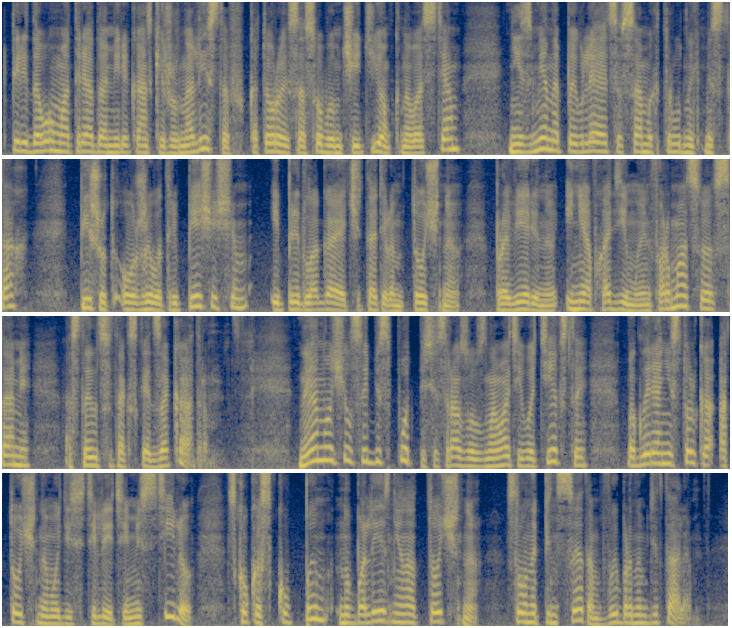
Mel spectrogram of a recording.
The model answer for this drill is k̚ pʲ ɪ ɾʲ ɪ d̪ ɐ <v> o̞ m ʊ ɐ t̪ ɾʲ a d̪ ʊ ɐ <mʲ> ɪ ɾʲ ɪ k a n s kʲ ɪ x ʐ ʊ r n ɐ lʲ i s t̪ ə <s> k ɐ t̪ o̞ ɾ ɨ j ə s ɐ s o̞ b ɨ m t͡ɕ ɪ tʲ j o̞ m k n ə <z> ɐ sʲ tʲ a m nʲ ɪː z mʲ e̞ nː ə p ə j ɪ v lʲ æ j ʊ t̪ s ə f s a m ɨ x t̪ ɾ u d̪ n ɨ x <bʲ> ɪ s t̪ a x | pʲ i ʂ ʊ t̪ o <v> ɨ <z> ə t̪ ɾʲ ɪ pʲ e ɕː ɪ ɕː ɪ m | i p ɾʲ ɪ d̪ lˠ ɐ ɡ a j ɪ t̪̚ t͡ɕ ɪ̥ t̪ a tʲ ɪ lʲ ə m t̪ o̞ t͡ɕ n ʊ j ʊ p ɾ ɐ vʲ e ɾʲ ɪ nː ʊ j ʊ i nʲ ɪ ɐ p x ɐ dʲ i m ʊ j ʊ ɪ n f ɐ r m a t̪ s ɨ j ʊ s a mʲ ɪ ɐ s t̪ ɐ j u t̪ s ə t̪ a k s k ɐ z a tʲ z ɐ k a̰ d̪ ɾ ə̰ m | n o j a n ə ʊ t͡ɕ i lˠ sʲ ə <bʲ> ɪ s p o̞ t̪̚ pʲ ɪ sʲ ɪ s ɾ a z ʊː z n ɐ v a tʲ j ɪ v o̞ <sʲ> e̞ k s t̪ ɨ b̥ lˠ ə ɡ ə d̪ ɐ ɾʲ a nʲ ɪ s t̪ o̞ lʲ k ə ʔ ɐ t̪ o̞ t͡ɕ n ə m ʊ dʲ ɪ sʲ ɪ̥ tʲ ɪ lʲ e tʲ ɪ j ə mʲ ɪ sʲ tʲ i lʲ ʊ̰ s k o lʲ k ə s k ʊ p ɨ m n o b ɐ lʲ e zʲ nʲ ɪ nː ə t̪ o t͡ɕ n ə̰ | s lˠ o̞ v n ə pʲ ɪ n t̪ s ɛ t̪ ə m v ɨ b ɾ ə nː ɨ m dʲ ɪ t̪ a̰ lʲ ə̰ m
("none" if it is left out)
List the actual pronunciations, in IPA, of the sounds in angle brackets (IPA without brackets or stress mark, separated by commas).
v, mʲ, f, v, mʲ, ʐ, v, bʲ, tʲ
